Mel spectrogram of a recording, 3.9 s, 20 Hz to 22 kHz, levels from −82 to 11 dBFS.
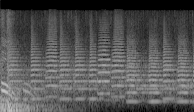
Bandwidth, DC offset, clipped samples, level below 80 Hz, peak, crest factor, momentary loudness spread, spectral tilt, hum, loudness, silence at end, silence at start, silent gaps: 16.5 kHz; under 0.1%; under 0.1%; -32 dBFS; -2 dBFS; 18 dB; 4 LU; -3 dB/octave; none; -20 LUFS; 0 s; 0 s; none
